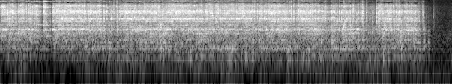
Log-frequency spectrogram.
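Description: A hand mill grinding grain into flour, producing a loud, continuous rasping, grinding clatter that runs steadily before tapering off at the very end.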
